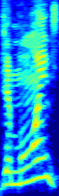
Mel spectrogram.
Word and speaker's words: Des Moines: Love both listening to Soundboard at Des Moines, the S is silent in 77, and your coverage of it.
